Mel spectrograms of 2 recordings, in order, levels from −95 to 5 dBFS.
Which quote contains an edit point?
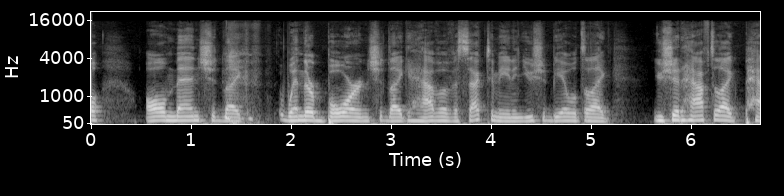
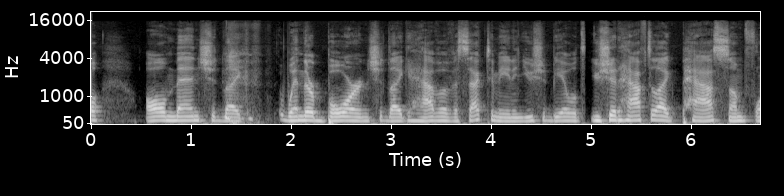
second; 1 cut; at 4.9 s

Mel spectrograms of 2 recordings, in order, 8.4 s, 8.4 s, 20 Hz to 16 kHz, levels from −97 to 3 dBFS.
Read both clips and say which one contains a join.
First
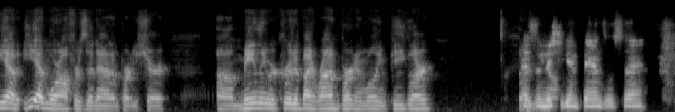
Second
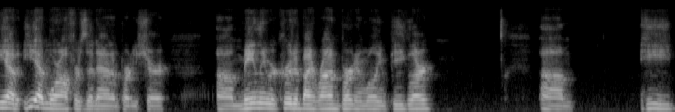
first; 1 cut; at 6.5 s

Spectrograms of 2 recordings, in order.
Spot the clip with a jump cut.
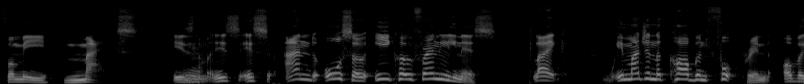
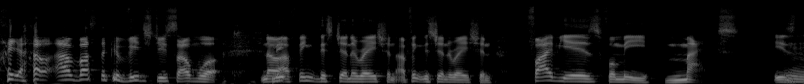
first; 1 cut; at 2.0 s

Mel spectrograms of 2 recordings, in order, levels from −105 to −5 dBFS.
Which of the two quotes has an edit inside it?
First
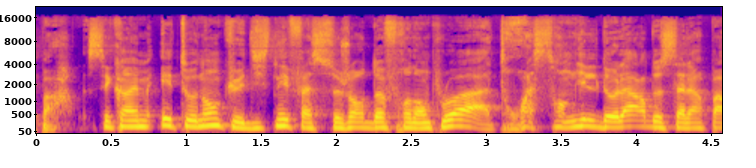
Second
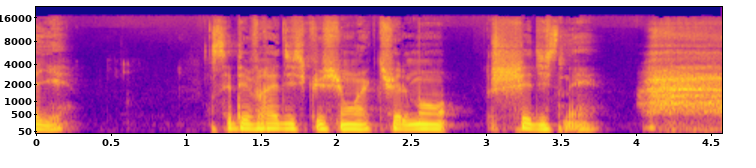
second; 1 cut; at 2.9 s

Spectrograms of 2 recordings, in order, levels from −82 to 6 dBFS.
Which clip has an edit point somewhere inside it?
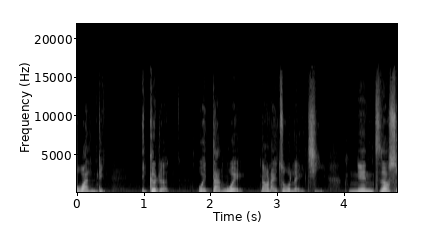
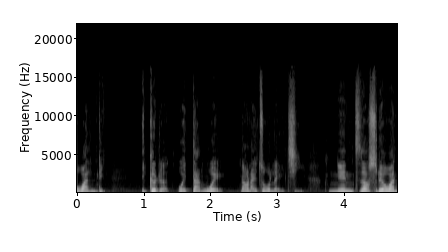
second; 1 cut; at 1.4 s

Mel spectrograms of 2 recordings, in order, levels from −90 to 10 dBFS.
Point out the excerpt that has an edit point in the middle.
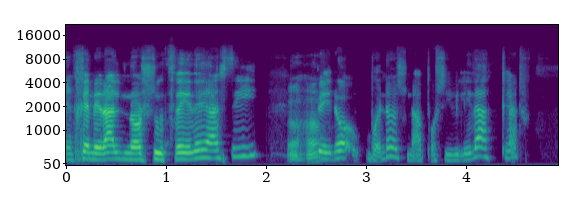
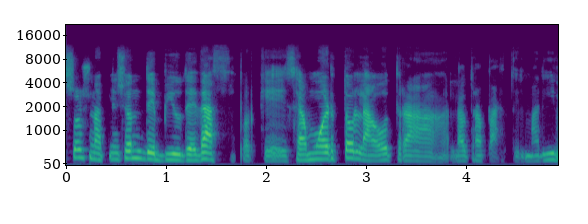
second; 1 cut; at 1.7 s

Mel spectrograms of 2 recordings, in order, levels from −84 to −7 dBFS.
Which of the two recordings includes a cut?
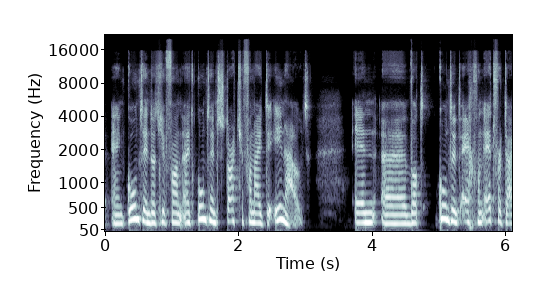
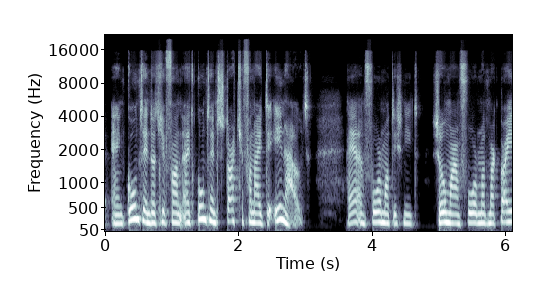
second; 1 cut; at 3.6 s

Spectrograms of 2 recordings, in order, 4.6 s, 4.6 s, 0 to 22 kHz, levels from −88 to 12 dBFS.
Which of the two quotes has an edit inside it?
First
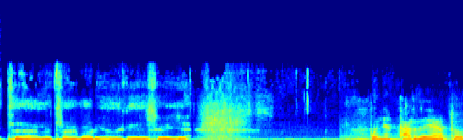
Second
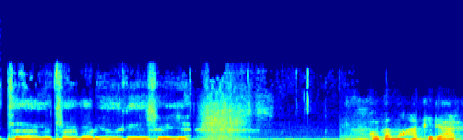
second; 1 cut; at 3.7 s

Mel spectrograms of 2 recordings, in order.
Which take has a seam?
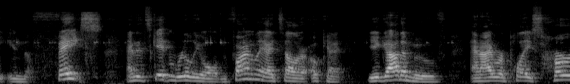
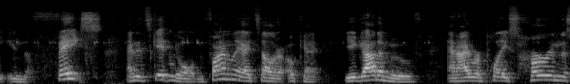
second; 1 cut; at 1.8 s

